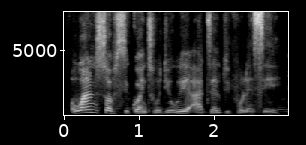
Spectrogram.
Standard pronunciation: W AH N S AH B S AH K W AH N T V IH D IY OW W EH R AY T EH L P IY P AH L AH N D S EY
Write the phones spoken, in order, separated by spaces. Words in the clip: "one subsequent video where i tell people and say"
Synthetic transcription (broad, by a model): W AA N S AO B S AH K W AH N T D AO D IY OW W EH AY T EH L P IY P AH L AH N S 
